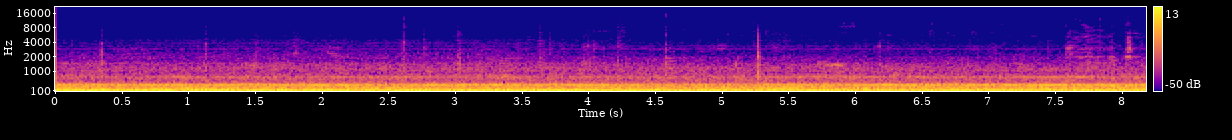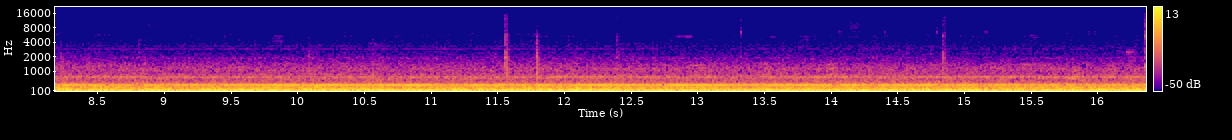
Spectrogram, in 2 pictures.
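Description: Jet airliner's cabin noise while taxiing: a steady low rumble with a constant engine hum from the engines at idle, heard from inside the cabin.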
